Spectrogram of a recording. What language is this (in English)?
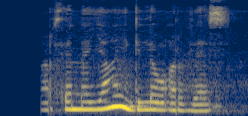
Kabyle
